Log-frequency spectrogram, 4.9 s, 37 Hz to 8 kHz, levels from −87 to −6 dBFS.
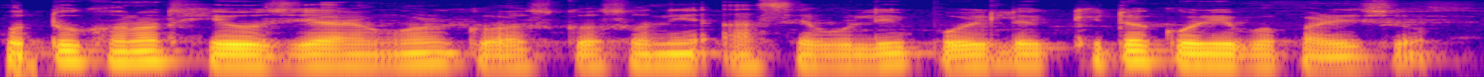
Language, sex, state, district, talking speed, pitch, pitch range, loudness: Assamese, male, Assam, Sonitpur, 120 wpm, 90 Hz, 85-100 Hz, -18 LUFS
